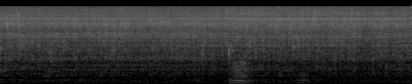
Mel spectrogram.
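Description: Steady sizzle of food frying in hot oil in a pan.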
